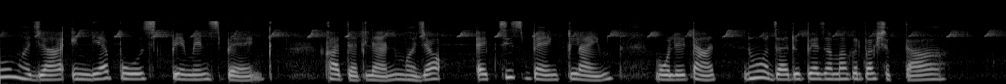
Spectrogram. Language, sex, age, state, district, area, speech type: Goan Konkani, female, 18-30, Goa, Ponda, rural, read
